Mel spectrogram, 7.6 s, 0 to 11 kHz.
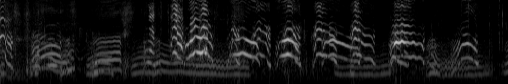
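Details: Spring 2016 newborn Great Pyredane puppies, sired by a Blue Great Dane, make rapid rising-and-falling whimpers and squeaks, several overlapping, over a low steady whine.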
